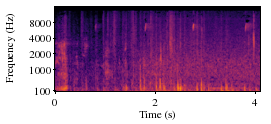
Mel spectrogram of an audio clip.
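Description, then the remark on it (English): Hooves of twelve horses at an equine rescue and adoption facility on Martin Highway in Palm City clip-clop in an uneven, steady rhythm on hard ground outdoors in nice spring weather, with a few brief high chirps in the background and no talking. “Twelve horses at the Equine Rescue and Adoption Foundation, or ERAF, in Palm City are doing just that.”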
